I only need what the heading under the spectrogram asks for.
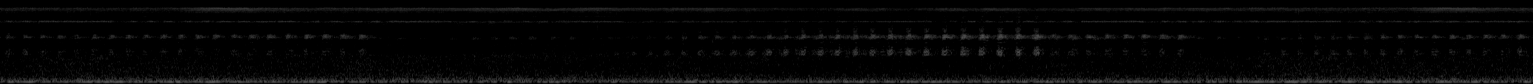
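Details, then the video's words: Night chorus of frogs in a rice paddy, with quick clicking pulse trains rising between about seven and twelve seconds against a steady high-pitched ringing background and faint low rumble. "田んぼのカエル "Croaking frog in rice paddy at night""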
